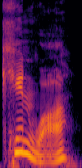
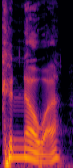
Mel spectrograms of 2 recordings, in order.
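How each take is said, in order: First: Quinoa said properly as KEEN-wah; correct pronunciation. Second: Quinoa read as spelled, kuh-NO-uh; spelling pronunciation. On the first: Podcaster showing how it's pronounced, quinoa said KEEN-wah. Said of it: "It's pronounced quinoa". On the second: Podcaster showing how it's spelled, quinoa said kuh-NO-uh. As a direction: sound out quinoa letter by letter as kuh-NO-uh. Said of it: "It's spelled quinoa". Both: Shown as a demonstration.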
